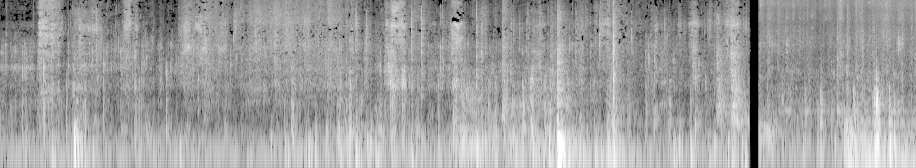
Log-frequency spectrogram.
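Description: A pug with its face in a bowl, snuffling, with irregular clicks and knocks against the bowl and one louder knock about eleven seconds in. Near the end the sound cuts to a steadier hiss with a few light taps.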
